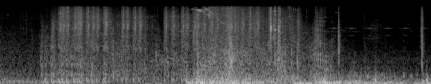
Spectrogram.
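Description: Gunfire rattles in rapid bursts nearby.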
